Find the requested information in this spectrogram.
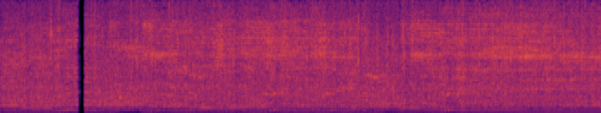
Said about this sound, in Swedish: Och stället går bananas! Fullständigt! Gällereven Center jublar.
